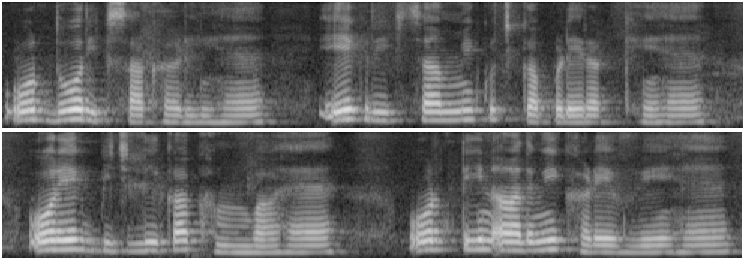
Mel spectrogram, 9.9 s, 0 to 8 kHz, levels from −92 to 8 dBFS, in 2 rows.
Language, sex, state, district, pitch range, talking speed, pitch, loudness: Hindi, female, Uttar Pradesh, Saharanpur, 160-210 Hz, 145 wpm, 170 Hz, -18 LUFS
